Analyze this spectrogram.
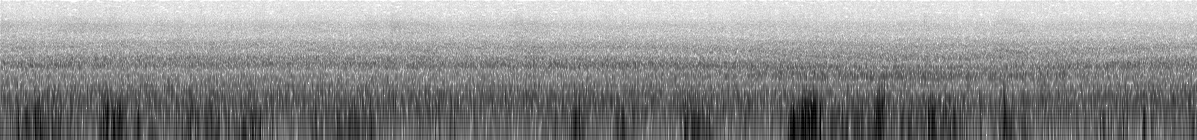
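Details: Steady low rumble of wind buffeting the microphone, with no animal voice. A few louder gusts or bumps break through, around the eighth second especially.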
